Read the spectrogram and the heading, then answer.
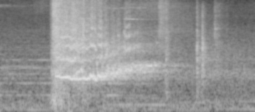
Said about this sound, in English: Someone ran a red light and a bus actually crashed into a Honda Civic right in front of me. Everyone was okay, and I ended up with a piece of recorded sound that had no place in my story, or any other story for that matter, until now.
